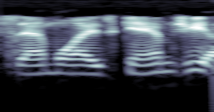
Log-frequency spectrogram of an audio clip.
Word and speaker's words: Samwise Gamgee: Ringo would have been his right-hand man, Samwise Gamgee.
